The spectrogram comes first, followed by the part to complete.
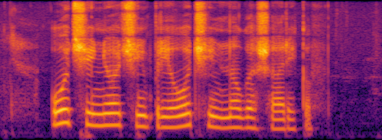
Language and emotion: Russian, neutral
